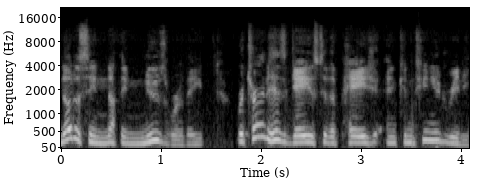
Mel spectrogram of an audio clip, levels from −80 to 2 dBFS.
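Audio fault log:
0.52–3.59 s, clock drift buffer slips: A click recurs about every 1.02 s, roughly four times in this span. Each is a brief discontinuity in the speech. The likely cause is two devices running on separate clocks, a couple of hundred parts per million apart. The buffer between them slowly fills or drains. When it runs out of room, a handful of samples are dropped or repeated at once, and the waveform jumps.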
